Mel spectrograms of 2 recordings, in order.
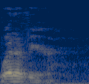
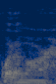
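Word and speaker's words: Guenhwyvar: It's Driss Newarden and Guinevere, or Guinevar, however you want to pronounce it, from R.A.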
